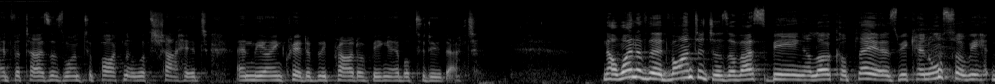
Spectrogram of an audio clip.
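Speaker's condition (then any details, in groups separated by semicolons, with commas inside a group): No condition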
